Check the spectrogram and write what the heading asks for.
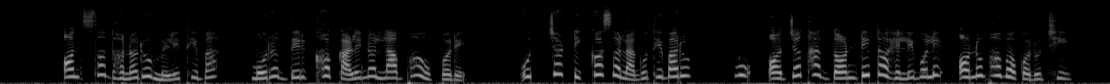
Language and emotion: Odia, sad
